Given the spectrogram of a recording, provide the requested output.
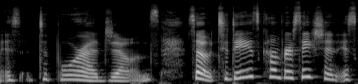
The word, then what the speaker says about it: Debora: Her name is Debora, not Deborah.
